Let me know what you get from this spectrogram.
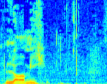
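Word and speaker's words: l'ami: The first one इज़ लामी, it's pronunciation is लामी।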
